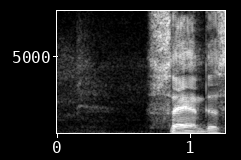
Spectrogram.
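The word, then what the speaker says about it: Sandys: up by edmund sands sandus s-a-n-d-y-s apparently they didn't say that why if he said sand you know the british pronounce things a little different you know two countries divided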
